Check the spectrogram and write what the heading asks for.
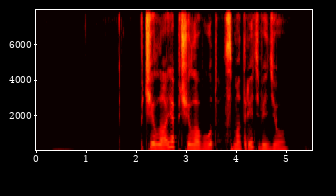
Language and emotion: Russian, neutral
